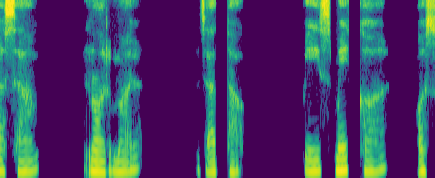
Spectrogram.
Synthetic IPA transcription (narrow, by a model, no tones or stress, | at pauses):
əsam | nɔːɾmal | d͡ʒaːt̪a | peːsmẽkəɾ | ɔs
